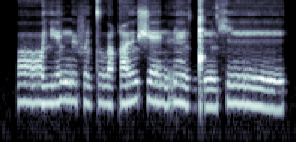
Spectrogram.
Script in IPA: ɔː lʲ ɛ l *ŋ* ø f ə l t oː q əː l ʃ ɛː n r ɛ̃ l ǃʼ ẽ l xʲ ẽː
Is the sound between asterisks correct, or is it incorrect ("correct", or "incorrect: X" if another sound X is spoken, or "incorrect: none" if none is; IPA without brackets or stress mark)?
correct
